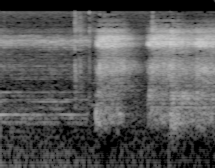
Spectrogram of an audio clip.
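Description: Hits on a mob in the video game Minecraft: two loud, harsh, noisy bursts follow a quieter stretch, each lasting about half a second.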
